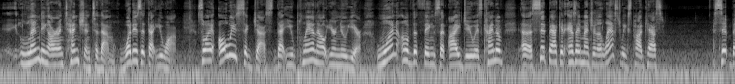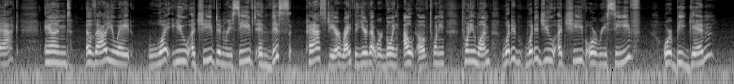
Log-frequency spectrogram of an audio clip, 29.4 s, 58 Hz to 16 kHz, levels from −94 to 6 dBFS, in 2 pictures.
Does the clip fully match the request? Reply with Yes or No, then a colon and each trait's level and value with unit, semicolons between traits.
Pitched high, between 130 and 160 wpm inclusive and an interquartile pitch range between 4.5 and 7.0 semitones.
Yes: high, 225 Hz; average, 155 wpm; wide, 5.6 semitones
